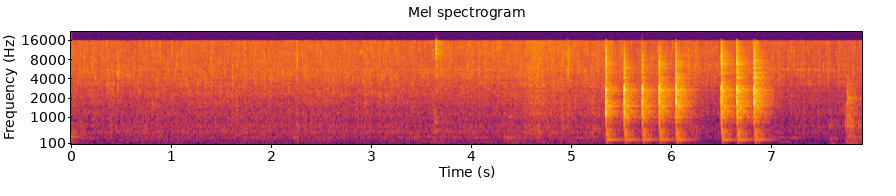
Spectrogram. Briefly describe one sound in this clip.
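A wooden spoon stirs and scrapes in a metal pan.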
